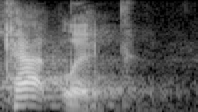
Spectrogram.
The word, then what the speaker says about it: Catholic: Well, in South Louisiana, the way the TH is pronounced, the word Catholic is pronounced Catlick.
